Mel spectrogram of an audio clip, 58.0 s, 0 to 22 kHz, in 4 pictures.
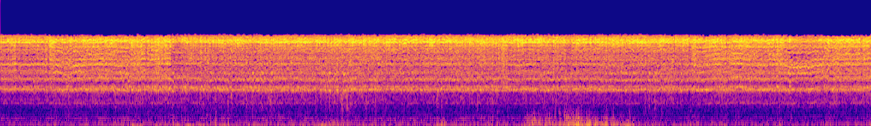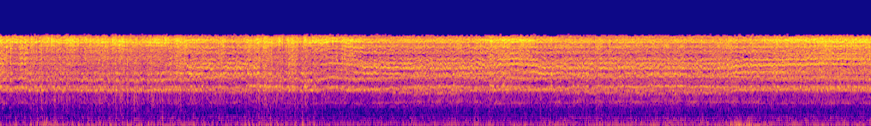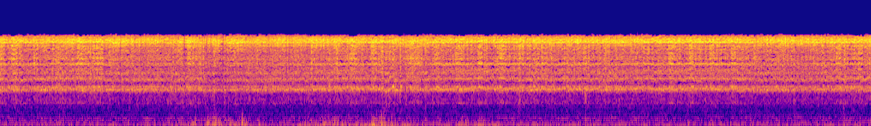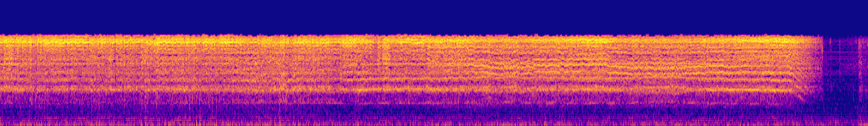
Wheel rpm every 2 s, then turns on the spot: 160, 170, 160, 170, 170, 170, 170, 170, 160, 160, 160, 160, 160, 160, 170, 170, 170, 170, 170, 170, 170, 170, 170, 160, 170, 160, 170, 160, 60.
none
